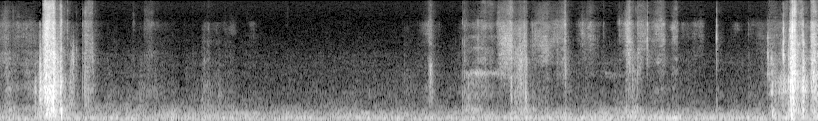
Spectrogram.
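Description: A glossy magazine page being turned: one quick paper swish about half a second in, then faint rustles and taps of paper and fingers on the page.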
